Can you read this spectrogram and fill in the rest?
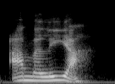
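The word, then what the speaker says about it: Amalija: Yes, Amalia. Yes, Amalia. It's like Amalia, but yeah, it's a Balkan spelling, so we add the J and it confuses everybody.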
